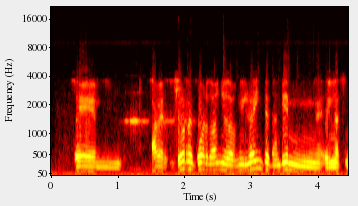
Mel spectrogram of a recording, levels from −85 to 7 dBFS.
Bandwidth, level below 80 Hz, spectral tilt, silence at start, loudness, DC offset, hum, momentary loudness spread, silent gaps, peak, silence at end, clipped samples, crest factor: 5 kHz; -44 dBFS; -8.5 dB/octave; 0.35 s; -18 LUFS; under 0.1%; none; 10 LU; none; -6 dBFS; 0 s; under 0.1%; 12 dB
